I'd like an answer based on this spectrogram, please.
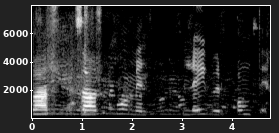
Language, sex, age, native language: Icelandic, female, 9, Icelandic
